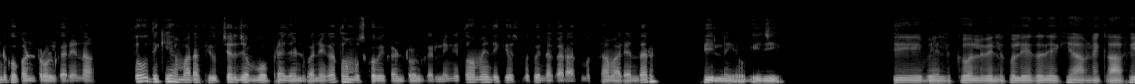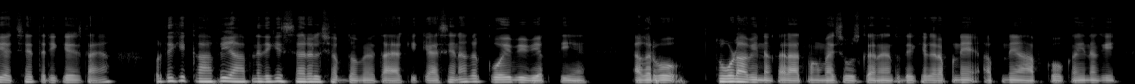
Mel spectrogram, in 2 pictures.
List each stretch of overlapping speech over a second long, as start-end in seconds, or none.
none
